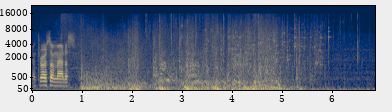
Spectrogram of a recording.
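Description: Magic blasts and crackles in a fierce fight.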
